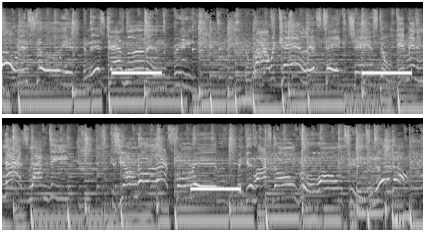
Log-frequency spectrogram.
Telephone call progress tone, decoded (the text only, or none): ringback tone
